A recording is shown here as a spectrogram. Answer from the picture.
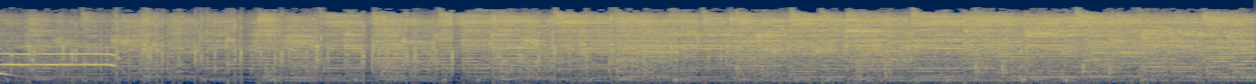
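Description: A live band plays a surf rock instrumental, guitar over a steady beat. A high note is bent and then held for just under a second at the start.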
